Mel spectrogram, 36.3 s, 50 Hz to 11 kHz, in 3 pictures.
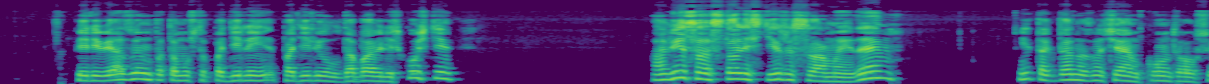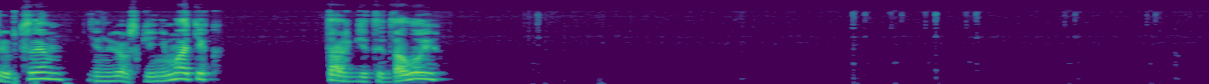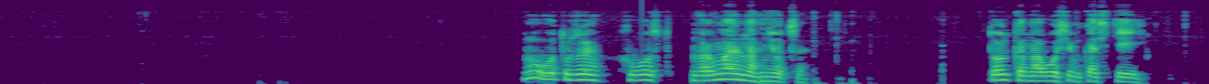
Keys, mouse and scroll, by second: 3.4-7.1 drag, 15.6 click, 21.0 click, 21.3 click, 21.7 click, 22.1 click, 23.1 click, 23.8 click, 31.5 click, 33.1 ctrl+z, 34.9 click.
